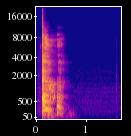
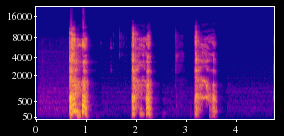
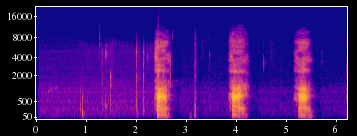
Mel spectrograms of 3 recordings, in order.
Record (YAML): cough_length: 1.7 s
cough_amplitude: 32768
cough_signal_mean_std_ratio: 0.28
three_cough_length: 4.8 s
three_cough_amplitude: 32768
three_cough_signal_mean_std_ratio: 0.29
exhalation_length: 6.2 s
exhalation_amplitude: 32768
exhalation_signal_mean_std_ratio: 0.23
survey_phase: beta (2021-08-13 to 2022-03-07)
age: 65+
gender: Male
wearing_mask: 'No'
symptom_none: true
smoker_status: Ex-smoker
respiratory_condition_asthma: false
respiratory_condition_other: false
recruitment_source: Test and Trace
submission_delay: 1 day
covid_test_result: Negative
covid_test_method: ePCR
